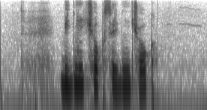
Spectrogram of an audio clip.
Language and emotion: Russian, neutral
